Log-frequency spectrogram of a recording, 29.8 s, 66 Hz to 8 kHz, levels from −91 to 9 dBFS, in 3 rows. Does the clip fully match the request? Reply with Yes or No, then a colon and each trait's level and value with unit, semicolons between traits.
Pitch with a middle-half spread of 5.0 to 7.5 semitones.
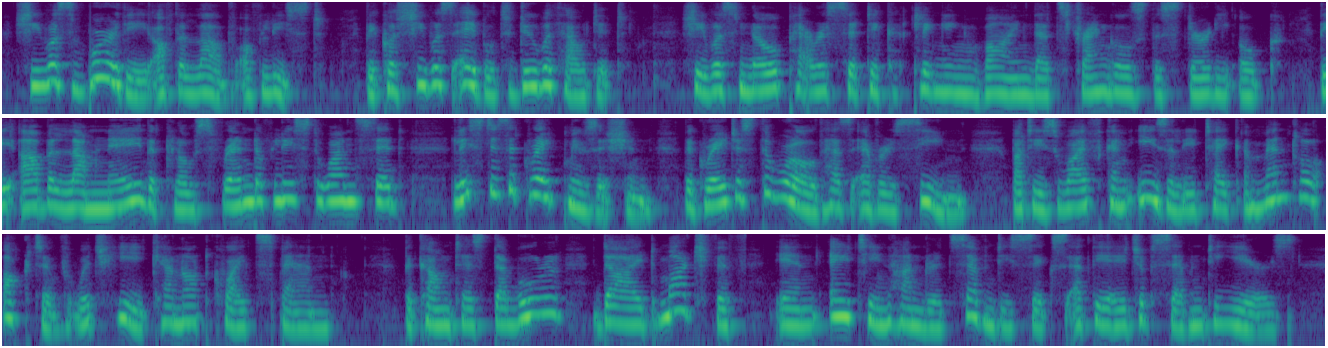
Yes: average, 5.3 semitones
